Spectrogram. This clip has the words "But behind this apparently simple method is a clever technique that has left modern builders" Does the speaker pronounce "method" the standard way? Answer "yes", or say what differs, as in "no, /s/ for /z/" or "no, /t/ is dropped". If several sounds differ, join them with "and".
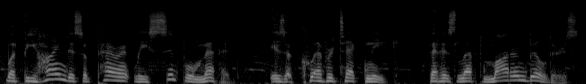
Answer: yes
